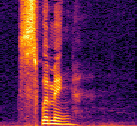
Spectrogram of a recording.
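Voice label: "swimming", American English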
